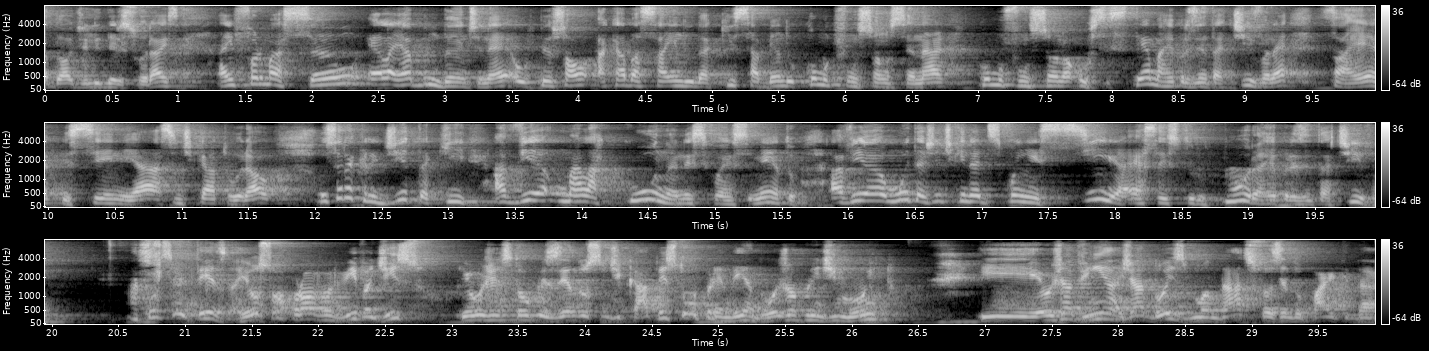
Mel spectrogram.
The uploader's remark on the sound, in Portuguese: O programa foi gravado diretamente do encontro realizado no município de Pato Branco, no dia 20 de junho.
